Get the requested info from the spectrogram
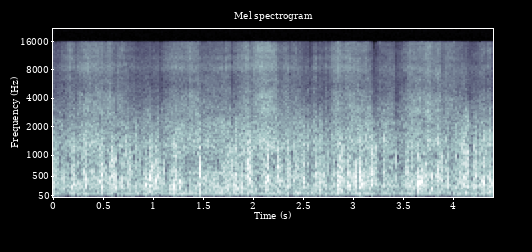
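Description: Steady wind buffeting the microphone over choppy open water, with a faint low steady hum underneath.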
